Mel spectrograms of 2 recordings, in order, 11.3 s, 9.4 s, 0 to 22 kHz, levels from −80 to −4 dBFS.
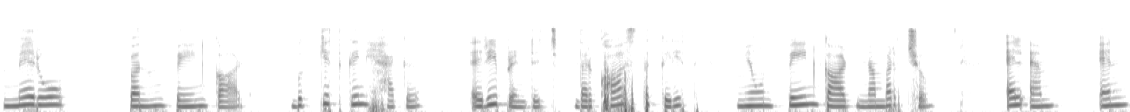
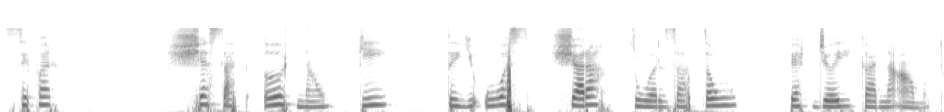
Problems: none marked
